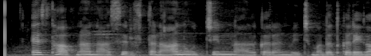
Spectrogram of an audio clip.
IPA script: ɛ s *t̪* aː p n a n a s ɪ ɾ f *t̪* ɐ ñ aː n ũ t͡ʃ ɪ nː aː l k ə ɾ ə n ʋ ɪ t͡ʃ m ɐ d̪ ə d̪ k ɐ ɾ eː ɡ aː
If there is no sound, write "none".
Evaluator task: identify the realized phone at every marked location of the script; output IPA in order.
t̪ʰ, t̪

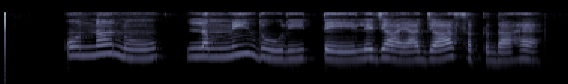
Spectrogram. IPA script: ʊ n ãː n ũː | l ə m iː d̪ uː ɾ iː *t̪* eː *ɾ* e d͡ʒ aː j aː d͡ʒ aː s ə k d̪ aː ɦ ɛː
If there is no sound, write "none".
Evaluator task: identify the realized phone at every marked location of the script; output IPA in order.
t̪, l

